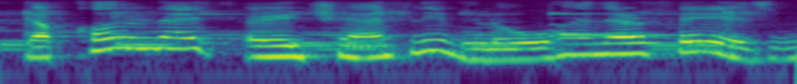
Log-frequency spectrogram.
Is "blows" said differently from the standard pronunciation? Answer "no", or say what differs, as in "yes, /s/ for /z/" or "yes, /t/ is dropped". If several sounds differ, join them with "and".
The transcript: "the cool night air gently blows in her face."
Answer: yes, /z/ is dropped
